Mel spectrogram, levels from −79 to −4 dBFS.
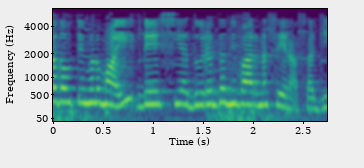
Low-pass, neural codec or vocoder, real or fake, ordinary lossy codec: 5.4 kHz; none; real; none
